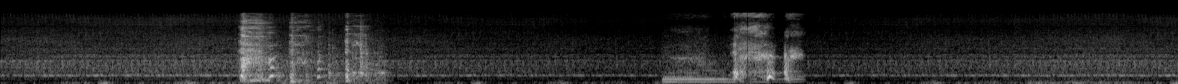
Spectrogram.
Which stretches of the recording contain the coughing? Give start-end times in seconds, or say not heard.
2.4-3.9, 6.6-8.1.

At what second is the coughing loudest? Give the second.
3 s.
